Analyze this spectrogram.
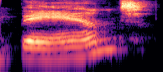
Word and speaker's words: Band: Well, my name's Band. I know sometimes my last name is in there, and people go, "How do you say that name?" But it's Band, like rubber band.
